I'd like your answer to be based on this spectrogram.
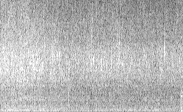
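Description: Chicken pieces frying in a pan, a steady, dense sizzle that holds evenly for the whole stretch with no voices over it.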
